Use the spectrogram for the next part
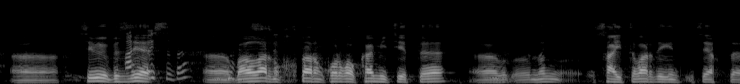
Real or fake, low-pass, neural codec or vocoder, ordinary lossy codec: real; 7.2 kHz; none; none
